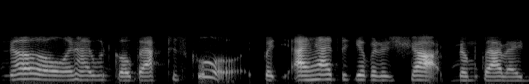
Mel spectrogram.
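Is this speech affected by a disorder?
Yes: cerebral palsy; birth onset, diagnosed at UCLA Medical Center, right hand affected, therapy from 18 months, lower back surgery.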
